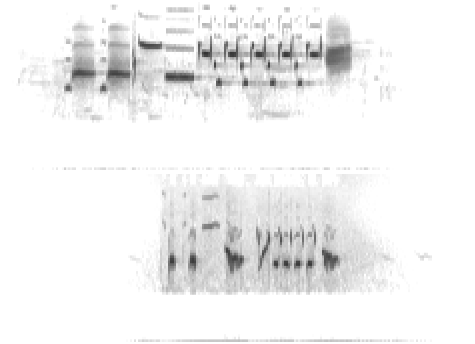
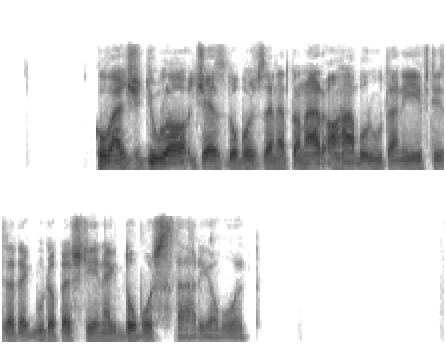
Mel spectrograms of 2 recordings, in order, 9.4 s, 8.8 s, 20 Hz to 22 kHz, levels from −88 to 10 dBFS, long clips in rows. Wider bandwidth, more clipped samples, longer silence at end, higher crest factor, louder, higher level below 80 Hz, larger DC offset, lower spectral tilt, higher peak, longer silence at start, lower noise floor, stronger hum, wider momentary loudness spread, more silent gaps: first, 19.5 kHz vs 8 kHz; neither; second, 1.35 s vs 2 s; about the same, 18 dB vs 18 dB; first, -13 LUFS vs -17 LUFS; second, -82 dBFS vs -52 dBFS; neither; second, 13.5 dB/octave vs -4 dB/octave; about the same, -2 dBFS vs 0 dBFS; second, 0.65 s vs 0.95 s; second, -75 dBFS vs under -90 dBFS; neither; about the same, 11 LU vs 12 LU; first, 4.13-5.74 s vs none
